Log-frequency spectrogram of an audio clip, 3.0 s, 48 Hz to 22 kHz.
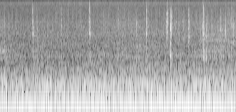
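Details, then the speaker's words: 1997 Chevy 1500 (OBS) V8 at idle, hood open: light, irregular ticking of a few ticks per second, like a blinker, over a steady low idle. Someone suggested lifter tick; cause unconfirmed. "The last video I posted, when I was inside of the truck, you could actually hear like a little ticking noise, all right?"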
